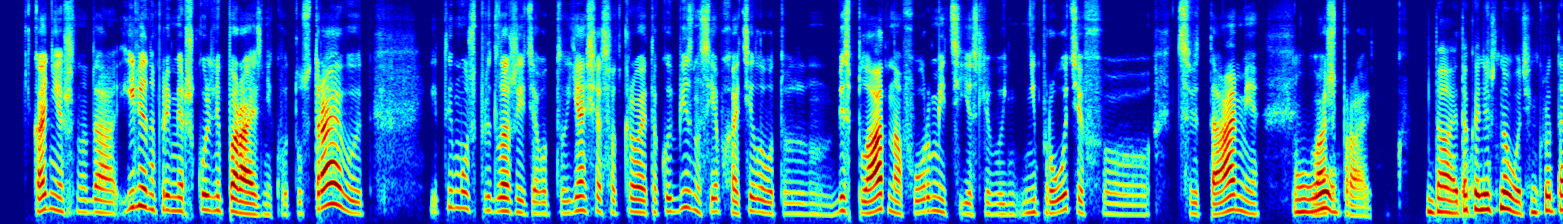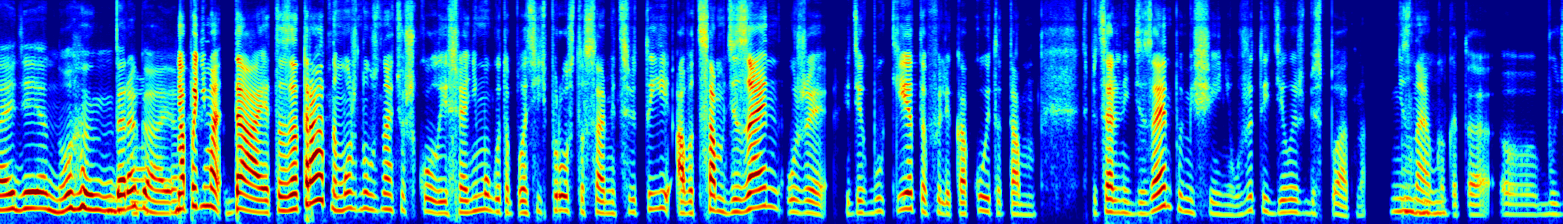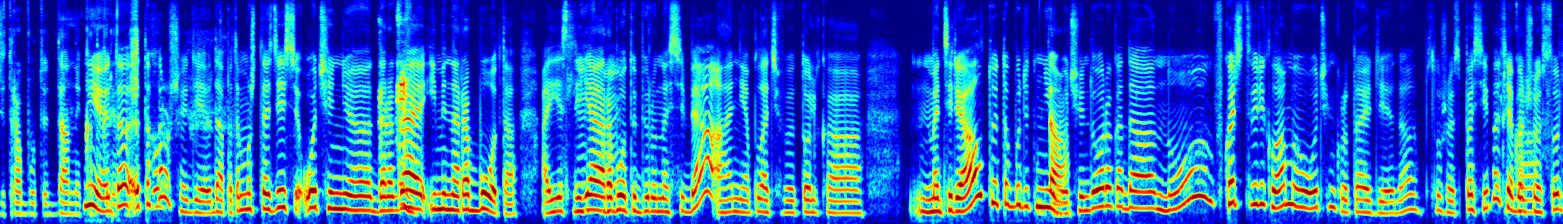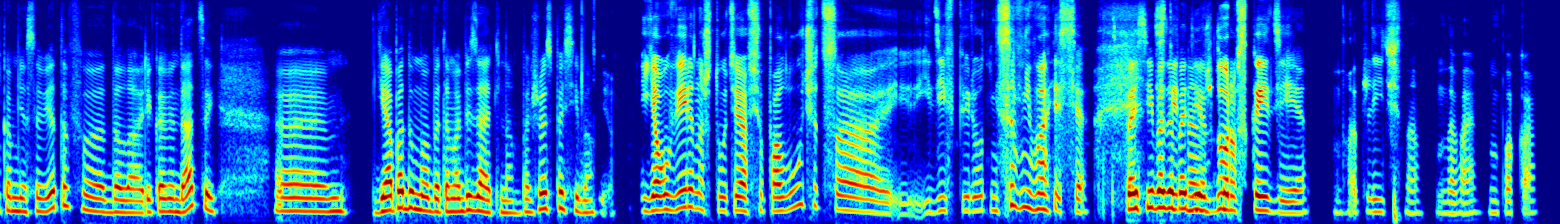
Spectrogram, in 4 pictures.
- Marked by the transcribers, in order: tapping; chuckle; throat clearing; laughing while speaking: "сомневайся"; other background noise
- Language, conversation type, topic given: Russian, advice, Почему я боюсь провала при запуске собственного бизнеса или реализации своей идеи?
